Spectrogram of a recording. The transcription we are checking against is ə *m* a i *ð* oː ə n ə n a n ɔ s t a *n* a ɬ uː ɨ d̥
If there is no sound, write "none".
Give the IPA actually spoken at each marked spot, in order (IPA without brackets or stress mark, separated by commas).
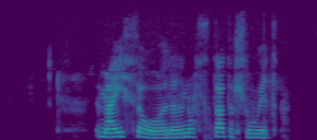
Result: m, θ, d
